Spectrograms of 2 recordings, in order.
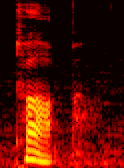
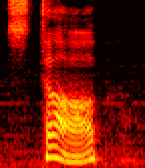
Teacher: we have the aspirated T with the puffs of air that you produce when you pronounce the word you can feel the difference if you put your palm in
